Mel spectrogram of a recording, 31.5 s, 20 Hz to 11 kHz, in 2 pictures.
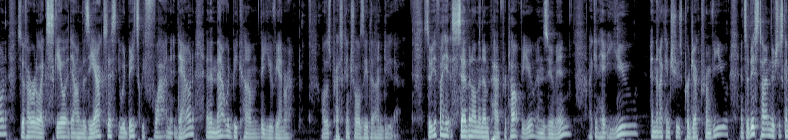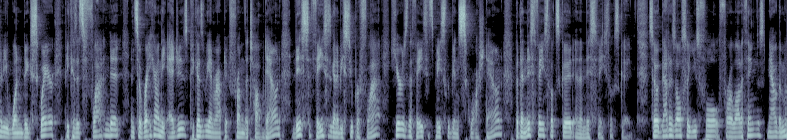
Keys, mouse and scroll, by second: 0.0 r, 0.9 click, 1.2 s, 1.4 z, 3.3 click, 3.7 click, 3.7-4.3 scroll up 1, 4.3-5.8 middle drag, 4.3-5.8 scroll up 1, 6.6 ctrl+z, 6.9 ctrl+z, 7.3 ctrl+middle click, 7.3-8.1 ctrl+scroll down 1, 9.2 KP_7, 10.6-11.1 scroll up 2, 11.1-12.3 shift+middle drag, 12.3 u, 13.8 click, 14.5-16.5 scroll down 1, 16.8-17.8 scroll down 1, 16.9 middle click, 18.1-19.4 scroll up 1, 19.7-21.1 middle drag, 21.9 middle click, 22.7-25.4 scroll up 1, 25.4-26.3 scroll down 2, 26.3-27.3 right drag, 27.4 right click, 28.4-29.5 scroll up 1, 29.5 middle drag, 29.7-31.0 scroll down 1.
